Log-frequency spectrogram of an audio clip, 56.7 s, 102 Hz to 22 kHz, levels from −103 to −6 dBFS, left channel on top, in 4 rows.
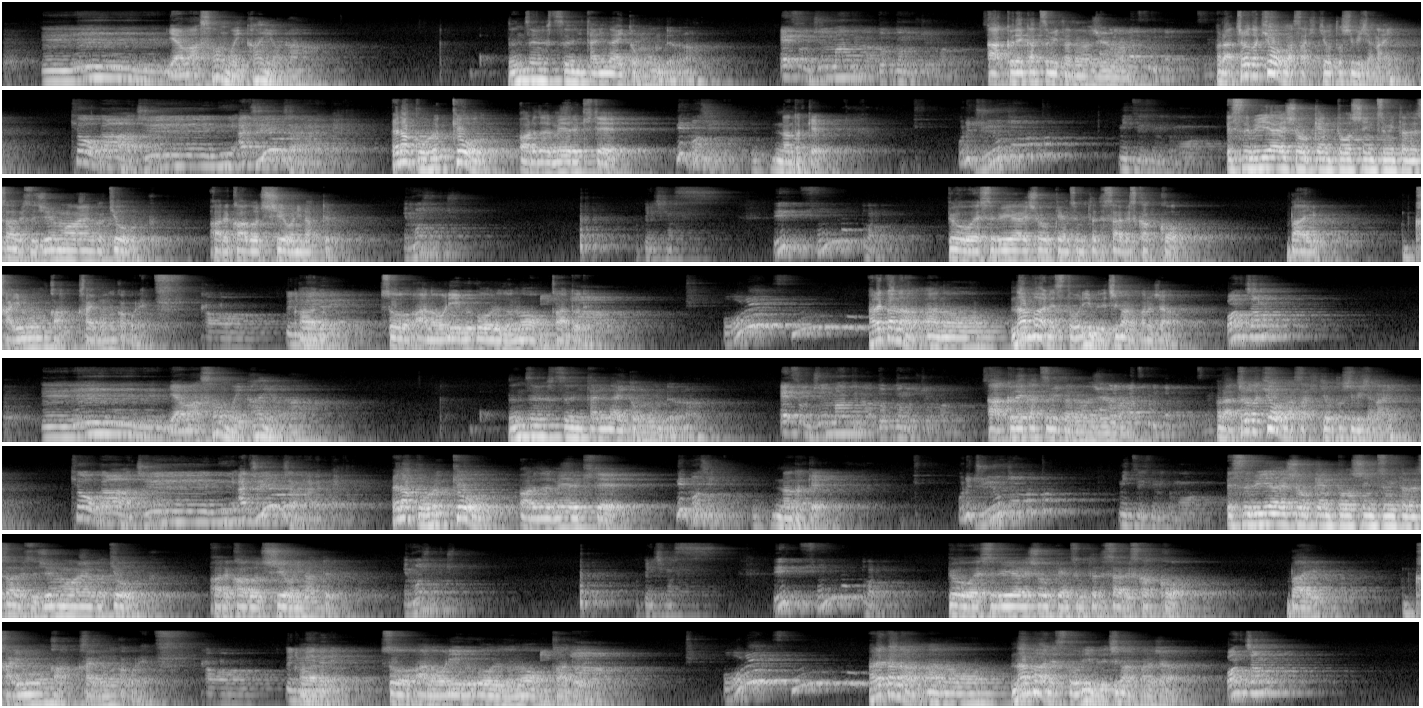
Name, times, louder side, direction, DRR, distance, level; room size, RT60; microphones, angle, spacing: voice 1, 0.4-2.1 7.8-9.5 9.9-10.1 11.0-11.6 11.9-12.4 14.9-17.6 20.9-21.4 23.7-24.7 25.3-26.1 32.4-32.7 34.8-35.1 36.1-36.2 36.5-37.2 44.6-45.1 45.4-45.9 46.7-46.9 47.9-48.6 49.8-51.1 51.4-51.7 54.8-55.3, equal, 10° right, -4 dB, 2.8 m, -33 dB
voice 2, 1.6-3.2 5.1-7.0 9.8-11.3 12.1-13.9 18.1-19.1 19.4-20.3 21.7-22.4 26.4-29.8 30.5-31.7 37.8-40.2 41.2-41.6 42.5-44.4 45.5-45.8 46.4-48.5 51.2-52.4 52.7-54.3, left 1 dB, 85° left, 2 dB, 1.6 m, -25 dB
29.0 x 12.5 x 2.7 m, 1.4 s
head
